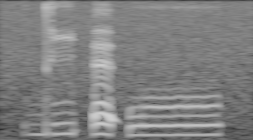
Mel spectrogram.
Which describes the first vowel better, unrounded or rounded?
unrounded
